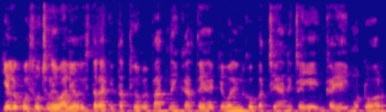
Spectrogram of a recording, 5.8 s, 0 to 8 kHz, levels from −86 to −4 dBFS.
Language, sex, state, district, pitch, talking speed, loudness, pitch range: Hindi, male, Bihar, Purnia, 125 Hz, 260 wpm, -24 LUFS, 120-135 Hz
